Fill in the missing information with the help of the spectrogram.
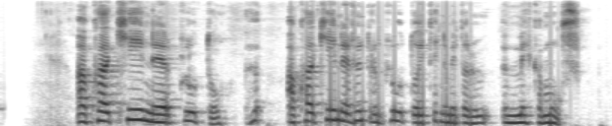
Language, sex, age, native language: Icelandic, female, 40-49, Icelandic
